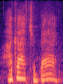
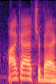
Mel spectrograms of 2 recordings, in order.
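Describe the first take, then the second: First: It is said in a seductive, tender tone. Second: It is said in a casual, buddy-like tone.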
